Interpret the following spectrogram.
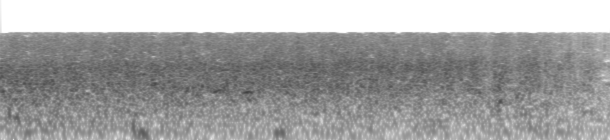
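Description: Studio audience laughing and applauding in response to a joke, loud and sustained, dying away near the end.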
